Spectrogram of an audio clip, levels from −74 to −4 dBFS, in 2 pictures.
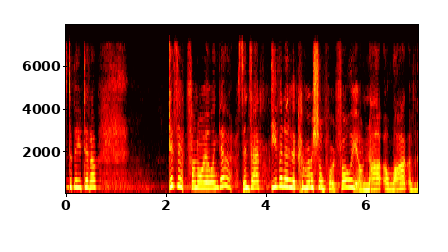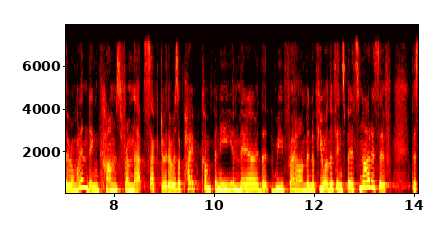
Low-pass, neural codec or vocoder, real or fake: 7.2 kHz; codec, 24 kHz, 0.9 kbps, WavTokenizer, small release; fake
